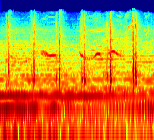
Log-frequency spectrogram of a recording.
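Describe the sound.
A horse carrying two riders, a boy with an old man seated on its croup, clip-clops in a steady walking rhythm. Evenly spaced hoof strikes sit over a sustained low tonal hum.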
